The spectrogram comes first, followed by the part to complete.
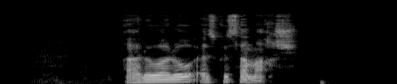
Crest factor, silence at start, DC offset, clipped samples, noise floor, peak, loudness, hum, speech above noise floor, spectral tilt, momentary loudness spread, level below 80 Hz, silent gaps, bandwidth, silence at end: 20 dB; 1.25 s; under 0.1%; under 0.1%; -76 dBFS; -8 dBFS; -25 LUFS; none; 52 dB; -5 dB/octave; 11 LU; -54 dBFS; none; 11.5 kHz; 1 s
